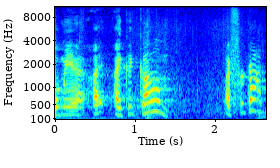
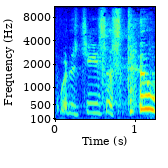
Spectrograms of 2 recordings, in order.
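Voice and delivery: ordinary talk, nothing marked

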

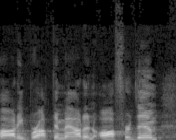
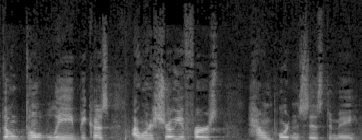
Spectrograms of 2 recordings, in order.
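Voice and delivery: higher, stumbling, urgent plea to God; hesitant pleading; 6 semitones higher, 3 dB louder than usual. Acted. Gideon begs God to wait for his offering, hesitant pleading. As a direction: play an unsure man begging God to stay.

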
